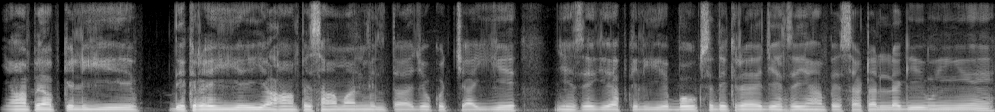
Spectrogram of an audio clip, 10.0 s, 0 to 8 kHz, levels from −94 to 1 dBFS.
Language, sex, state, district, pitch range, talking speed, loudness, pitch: Hindi, male, Madhya Pradesh, Bhopal, 110-115 Hz, 185 wpm, -17 LUFS, 115 Hz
